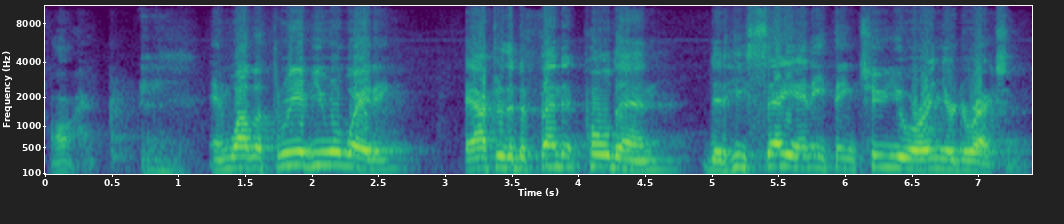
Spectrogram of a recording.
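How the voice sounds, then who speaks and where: A man's voice: fairly high pitch, fairly quick, rough recording. A man questioning a witness as a prosecutor in a formal, methodical way, in a courtroom recording.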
